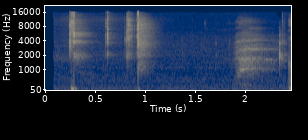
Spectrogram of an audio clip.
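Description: A beer can cracked open with a strong crack. There is one sharp crack about a quarter second in, a few smaller clicks, and then a short hiss of escaping gas just before the one-second mark.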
